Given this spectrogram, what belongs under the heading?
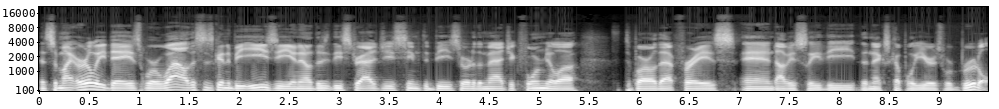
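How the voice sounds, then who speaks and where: Speaking at a fairly quick pace with an American accent, the man has a very deep, low pitch and very even loudness. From US Midwest, Minnesota. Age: 30s. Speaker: investment manager and author. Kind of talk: casual interview chat.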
